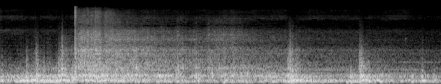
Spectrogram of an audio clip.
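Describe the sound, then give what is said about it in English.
A SpaceX Falcon rocket exploding on its launch pad during fueling gives a loud, continuous low rumbling roar, broken by a few sharp cracks. “That's the sound of a SpaceX Falcon rocket exploding during fueling on the launch pad last September.”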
